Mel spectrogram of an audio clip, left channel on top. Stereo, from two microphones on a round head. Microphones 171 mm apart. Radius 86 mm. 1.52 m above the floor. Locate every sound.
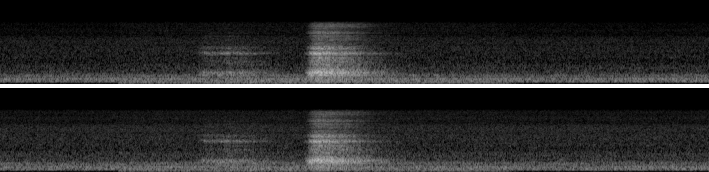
1.2 s breathing: 5° right (ahead or behind), 1.3 m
